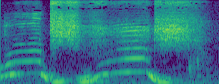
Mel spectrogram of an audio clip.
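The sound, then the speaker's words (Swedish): A voice imitates whirring robot servo sounds, with pitch gliding down and back up in a few smooth mechanical sweeps, fairly loud, over about two seconds. “Och när folk börjar komma till så hör ni så här mekaniska läten.”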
